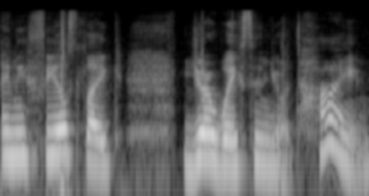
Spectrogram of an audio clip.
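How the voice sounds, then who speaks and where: With a dark, mellow tone, a woman speaks with ordinary pitch variation. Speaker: tarot reader. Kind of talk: tarot reading commentary. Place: home room. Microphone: phone near.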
